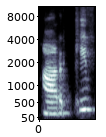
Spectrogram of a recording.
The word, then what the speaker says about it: Kharkiv: was born in harikov in Russian it is pronounced harikov in Ukraine archive no the uh it's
